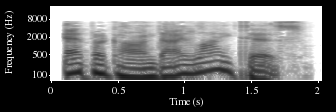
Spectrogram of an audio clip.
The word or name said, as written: epicondylitis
